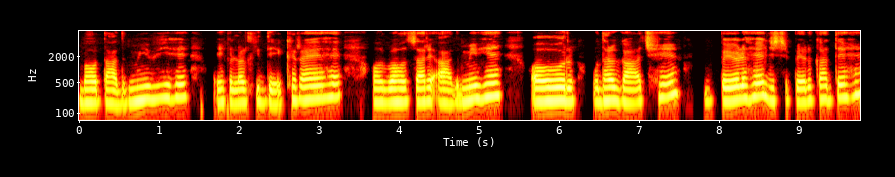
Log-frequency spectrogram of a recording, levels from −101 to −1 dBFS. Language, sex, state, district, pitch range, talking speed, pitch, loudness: Hindi, male, Bihar, Lakhisarai, 180-225 Hz, 145 wpm, 195 Hz, -17 LUFS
